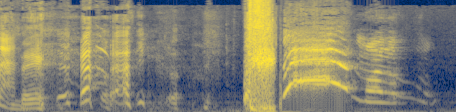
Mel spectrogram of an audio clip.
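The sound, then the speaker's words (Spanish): A sharp, loud impact is quickly followed by a short, high-pitched scream with a mocking, taunting edge, then a smaller yelp. Brief voices come before it. “Se está burlando de ti ya con ese gritillo.”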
